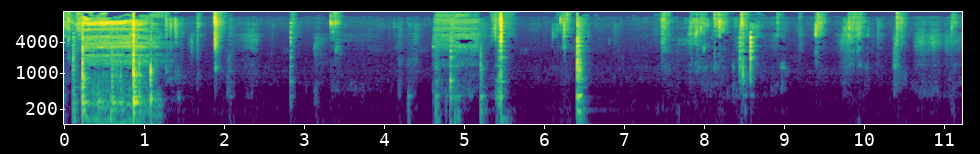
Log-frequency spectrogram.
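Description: Close-up eating sounds: a person biting and chewing steak held in the fingers, with scattered short mouth clicks and smacks. A louder, dense burst of noise fills the first second or so.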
